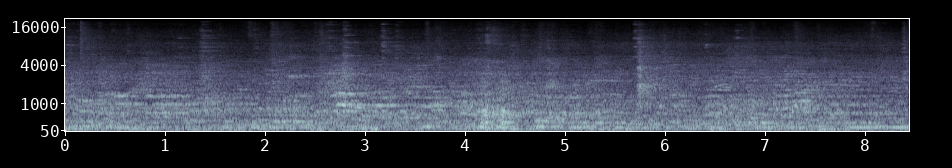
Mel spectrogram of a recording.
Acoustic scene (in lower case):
restaurant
